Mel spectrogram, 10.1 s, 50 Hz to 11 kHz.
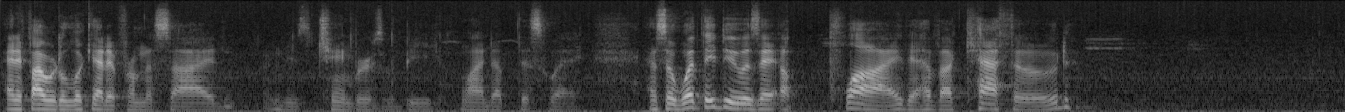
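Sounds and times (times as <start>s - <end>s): person speaking: 0.0s - 8.2s
low steady hum: 0.0s - 10.0s
faint high two-tone beep: 7.5s - 9.0s.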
